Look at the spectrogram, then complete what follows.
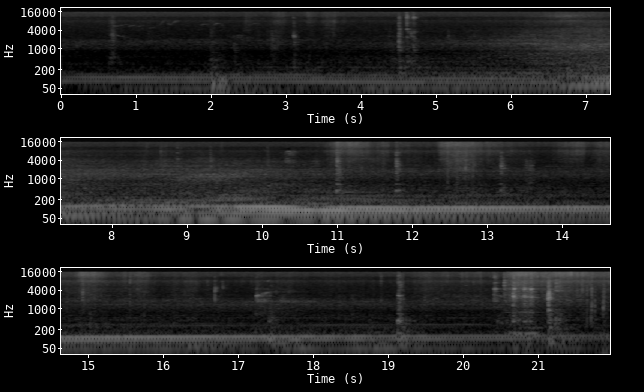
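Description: A road vehicle going by: a low engine and road rumble swells up over a few seconds, peaks about ten seconds in, then slowly fades away.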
